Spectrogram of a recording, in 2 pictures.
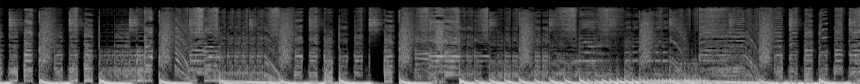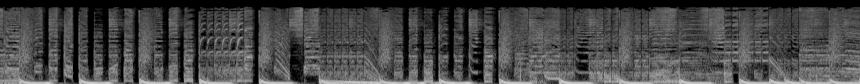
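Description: DAB burbling at 13.80 s and 16.70–16.77 s: bit errors slip past error correction, making single MP2 sub-bands blip rather than dropping out like lost packets.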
